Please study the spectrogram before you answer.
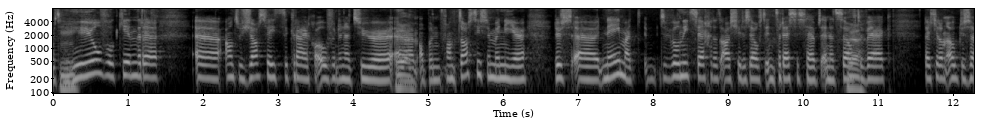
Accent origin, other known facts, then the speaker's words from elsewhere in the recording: Rijssen, Overijssel, Netherlands; Ik kom uit Rijssen.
